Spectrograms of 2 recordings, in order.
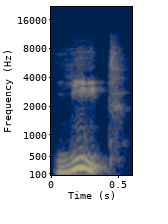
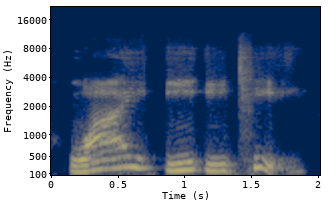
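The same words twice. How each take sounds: First: Said in the usual way. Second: Y E E T spelled letter by letter, slowly. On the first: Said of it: "the word that they were using was the word". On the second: Shown as a demonstration. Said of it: "the word".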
